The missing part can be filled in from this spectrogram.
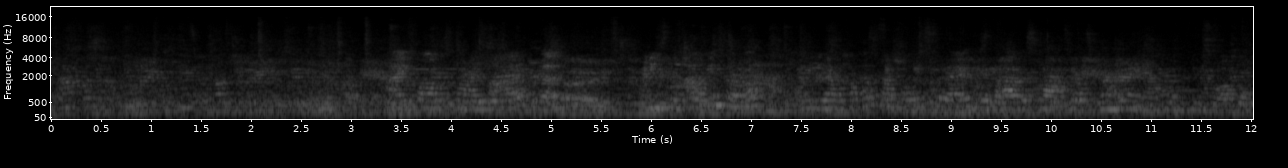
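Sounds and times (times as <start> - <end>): voices talking in a restaurant: 0.0 - 12.0.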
